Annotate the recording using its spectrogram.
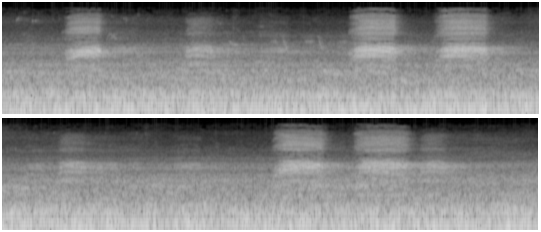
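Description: A bird calling repeatedly: about eight short calls of under half a second each, at irregular intervals, over a steady low background rumble.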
